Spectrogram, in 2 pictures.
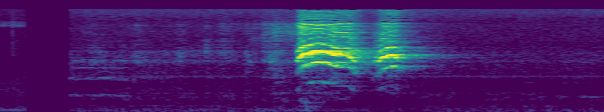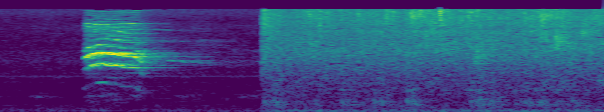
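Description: Three short, loud arching bird calls: two in quick succession about a second and a half in, and a third two seconds later. From about four seconds in, steady rain takes over.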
